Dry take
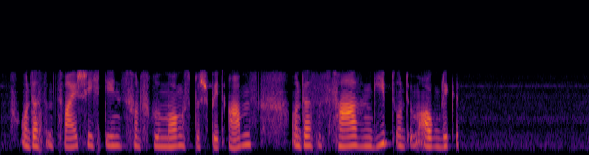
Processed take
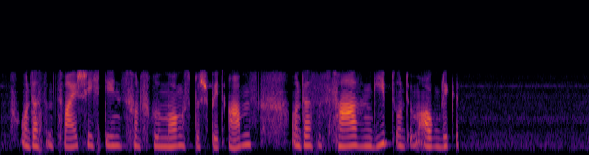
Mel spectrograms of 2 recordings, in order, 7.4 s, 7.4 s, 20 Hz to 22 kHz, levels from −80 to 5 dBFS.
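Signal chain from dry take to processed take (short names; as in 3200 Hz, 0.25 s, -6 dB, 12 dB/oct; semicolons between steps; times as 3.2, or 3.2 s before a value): dynamic EQ 400 Hz, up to -8 dB, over -43 dBFS, Q 0.89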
